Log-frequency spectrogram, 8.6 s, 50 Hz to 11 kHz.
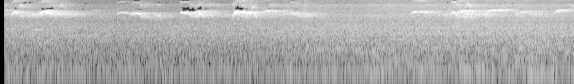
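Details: Pallid swifts flying over downtown Thessaloniki, Greece, on 20 July 2023. Drawn-out, buzzy, high screams come one after another in loose bursts over a steady rumble of city traffic.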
